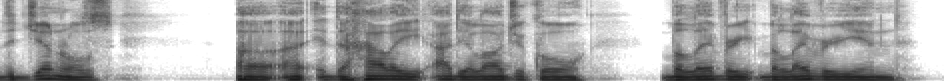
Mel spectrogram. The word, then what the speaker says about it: Bolivarian: Apparently, her first decisions were not to the liking of the generals, the highly ideological Bolivarian, how do you say that? Bolivarian.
